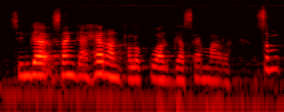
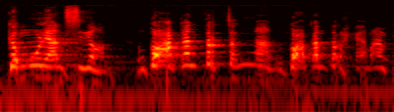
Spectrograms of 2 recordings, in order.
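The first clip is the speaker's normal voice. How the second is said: joyful declaration; 7 semitones higher, 9 dB louder than usual. Real, not acted. Preacher declaring scripture with laughter.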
